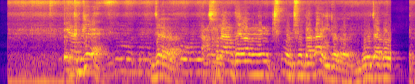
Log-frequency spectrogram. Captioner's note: speaking in a foreign language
